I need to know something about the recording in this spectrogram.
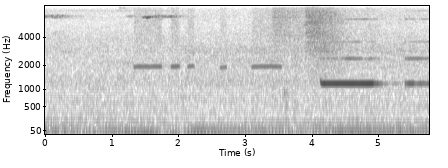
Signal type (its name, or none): Morse code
